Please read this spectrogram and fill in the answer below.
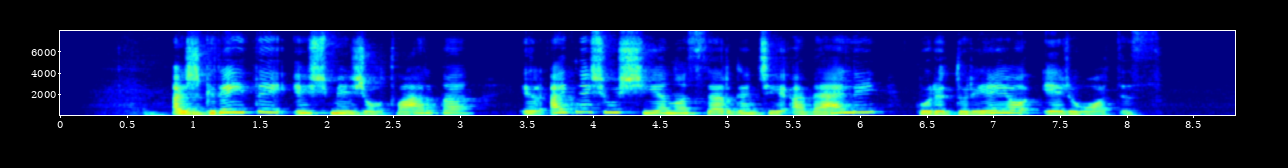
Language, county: Lithuanian, Tauragė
